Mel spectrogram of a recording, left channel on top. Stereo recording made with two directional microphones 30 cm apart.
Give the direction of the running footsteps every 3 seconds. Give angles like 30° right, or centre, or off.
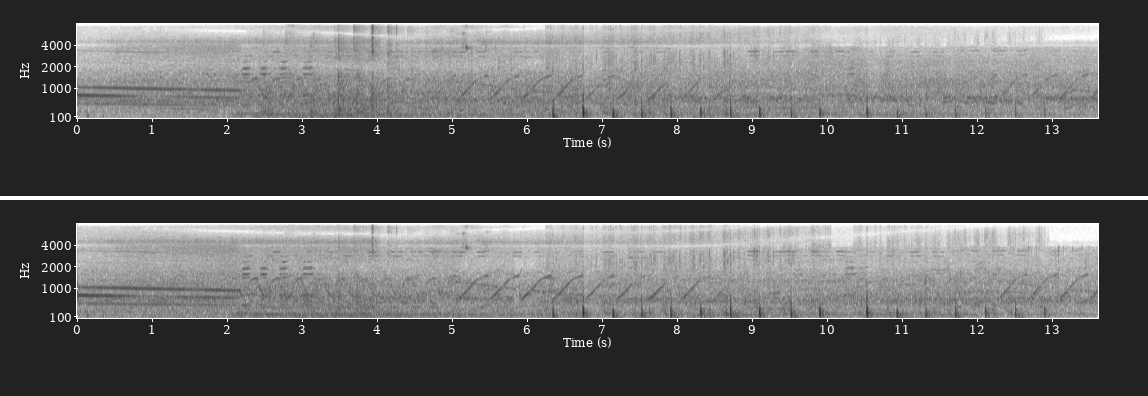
60° left, 50° left, 10° right, 50° right, 60° right.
